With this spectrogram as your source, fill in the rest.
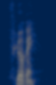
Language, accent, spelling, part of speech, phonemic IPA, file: French, France, fleuret, noun, /flœ.ʁɛ/, LL-Q150 (fra)-fleuret.wav
- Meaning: 1. foil (weapon) 2. filoselle 3. a drill or borer to penetrate the base of some construction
